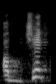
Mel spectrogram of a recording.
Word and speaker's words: object: Can you have you noticed now what is the stress given on that word? The stress is given on GECT. yes. So here it is used as a verb, right? It is used as a verb. So when the word is used as a verb, it is very visible that the stress should be given on the second part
